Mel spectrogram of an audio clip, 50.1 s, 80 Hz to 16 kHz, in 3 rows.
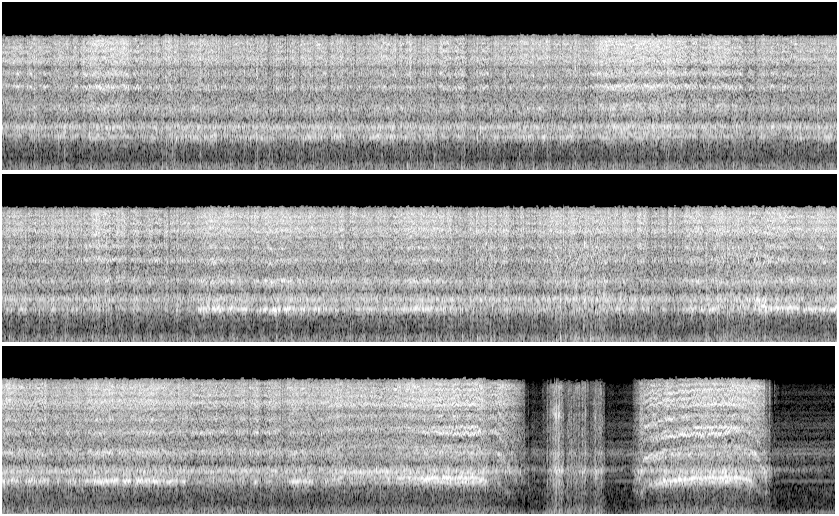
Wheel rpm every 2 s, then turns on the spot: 220, 220, 220, 210, 210, 220, 210, 220, 210, 210, 210, 210, 210, 210, 210, 210, 210, 210, 210, 210, 220, 160, 30, 170, 60.
44-46 48-50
